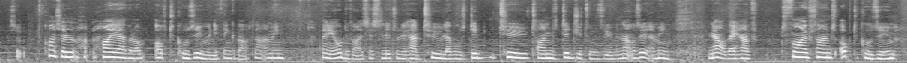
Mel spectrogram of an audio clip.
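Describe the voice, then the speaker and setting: Over noticeable background noise, the voice moves at a fairly quick pace with ordinary pitch variation. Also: woman, medium pitch for a woman. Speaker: tech youtuber. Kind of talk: product review walkthrough. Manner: hesitant with fillers.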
